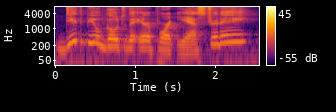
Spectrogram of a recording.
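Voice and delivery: slow, tune climbing to the end; rising question intonation. Shown as a demonstration. Teacher demonstrating a rising question tune. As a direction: let the question melody rise steadily. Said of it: "ele vai crescendo".

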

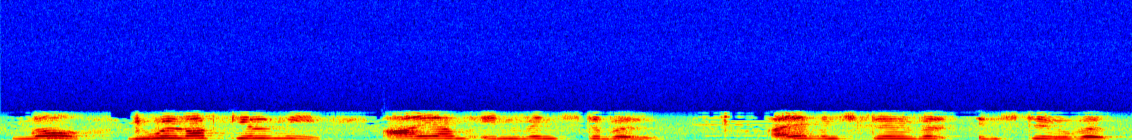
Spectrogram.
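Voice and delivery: loud frightened bravado; defiant loud cry. Real, not acted. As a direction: shout it at the monster, panicking. Defying attacking monster.

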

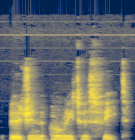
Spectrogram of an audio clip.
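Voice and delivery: ordinary delivery

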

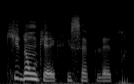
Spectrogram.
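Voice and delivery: ordinary delivery

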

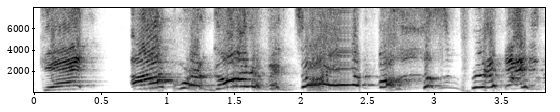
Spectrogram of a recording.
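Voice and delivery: loud, high, laughing wake-up call; hammed-up excited shouting at a sleepy cousin. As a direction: yell it like you can't wait to go. Waking cousin for bungee trip.

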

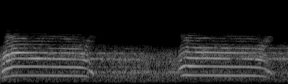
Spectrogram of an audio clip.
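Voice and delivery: high, desperate cries; calling for help. Real, not acted. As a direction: cry out for help from afar. Calling from the car.

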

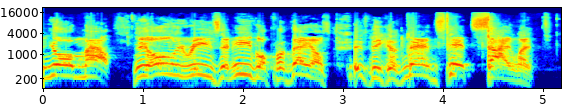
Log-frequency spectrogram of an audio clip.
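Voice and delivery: a preacher daring his flock to ride, shouting; preaching at full force. Acted. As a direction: build to a roaring challenge to the congregation.

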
